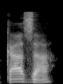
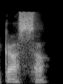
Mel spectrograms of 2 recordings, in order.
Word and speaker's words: casa: que pronuncie, por ejemplo, casa en lugar de casa. típico. Sí. Pues eso, explicarles bien que la S simple es como si fuese una doble S en Ujú, francés, ¿no?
